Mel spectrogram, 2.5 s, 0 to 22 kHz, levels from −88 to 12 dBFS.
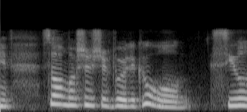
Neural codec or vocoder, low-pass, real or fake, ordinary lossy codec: codec, 16 kHz, 0.8 kbps, ZipCodec; 7.2 kHz; fake; none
